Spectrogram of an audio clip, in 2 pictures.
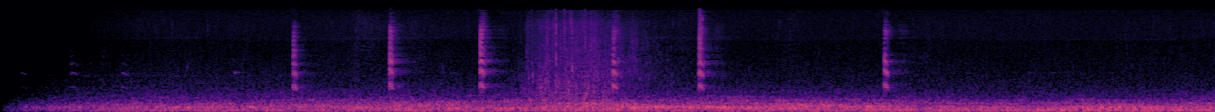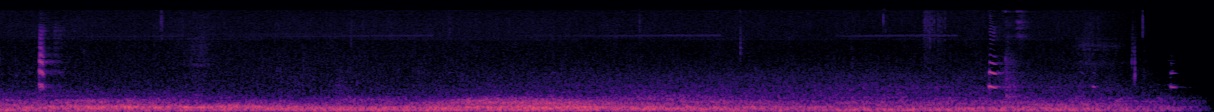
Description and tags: Sound recorded in the framework of the workshops "El Delta del Llobregat sona" Phonos - Ajuntament del Prat - Espais Naturals Delta.
Cal Tet lagoon in the Delta del Llobregat, Barcelona, Spain. Coots and planes landing at the nearby airport. Recorded from a hide.
Estany de Cal Tet al Delta del Llobregat. S'escolten fotges (Fulica atra) i de fons avions aterrant a l'aeroport proper. Gravat des de l'aguait.
Coot, El-Prat, El-delta-del-Llobregat, Deltasona, waterfowl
